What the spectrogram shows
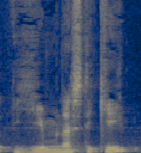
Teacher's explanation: emphasis on the last syllable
